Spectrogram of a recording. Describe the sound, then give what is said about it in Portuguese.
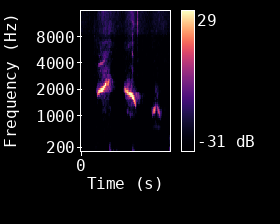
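Someone whistles a comic fright sound imitating the fright fit (piripaque) of the character Chaves: three loud, quick notes, the first gliding upward, the second sliding down, then a shorter, lower note, with no talking. “O piripaque do Chaves, quando o Chaves leva um susto, ele faz...”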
